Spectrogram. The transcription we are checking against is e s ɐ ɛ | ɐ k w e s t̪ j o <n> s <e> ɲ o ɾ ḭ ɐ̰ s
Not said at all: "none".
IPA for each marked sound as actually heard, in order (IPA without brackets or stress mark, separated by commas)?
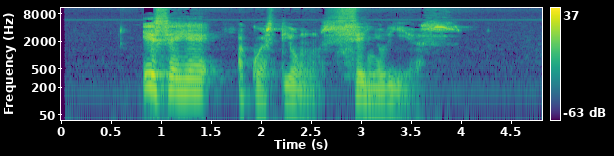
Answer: ŋ, e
